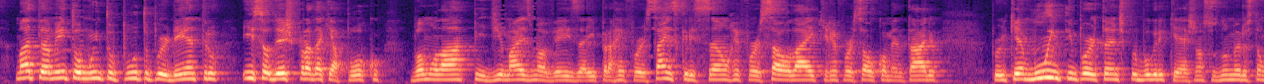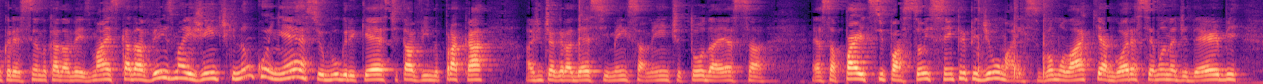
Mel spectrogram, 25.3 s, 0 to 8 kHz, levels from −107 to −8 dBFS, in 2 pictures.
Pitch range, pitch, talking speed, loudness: 155-195 Hz, 170 Hz, 185 wpm, -23 LUFS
